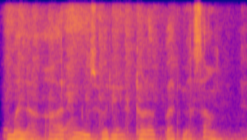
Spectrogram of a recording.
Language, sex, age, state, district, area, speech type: Marathi, female, 18-30, Maharashtra, Thane, urban, read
